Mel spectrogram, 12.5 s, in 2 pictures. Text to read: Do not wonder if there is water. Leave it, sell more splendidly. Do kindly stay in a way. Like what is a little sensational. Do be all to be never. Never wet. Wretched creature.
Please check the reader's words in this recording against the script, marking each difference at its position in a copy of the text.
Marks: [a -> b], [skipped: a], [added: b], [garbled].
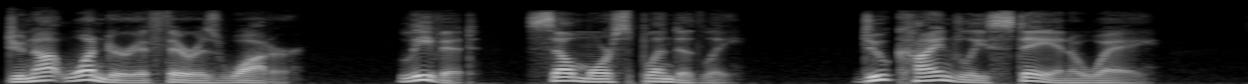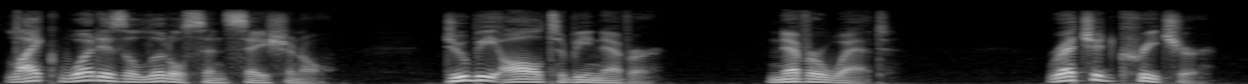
Do not wonder if there is water. Leave it, sell more splendidly. Do kindly stay in a way. Like what is a little sensational. Do be all to be never. Never wet. Wretched creature.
